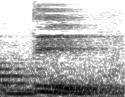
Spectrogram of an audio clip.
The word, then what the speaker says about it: the: Second है definite articles, और definite articles होता है आपका दी, और कुछ लोग उसे द प्रोनाउंस करते हैं और बहुत से लोग उसे दी प्रोनाउंस करते हैं।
